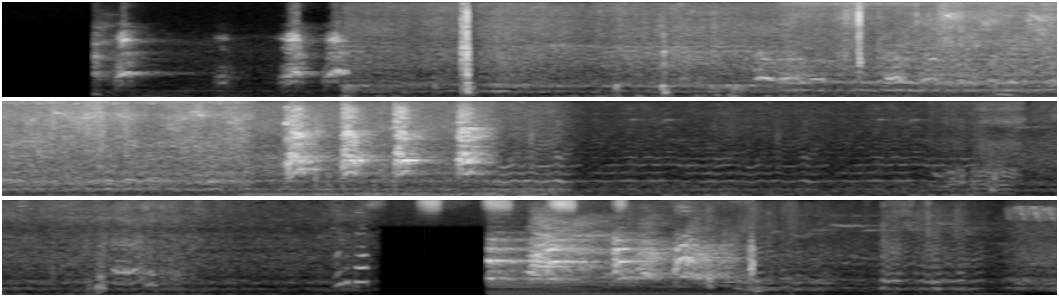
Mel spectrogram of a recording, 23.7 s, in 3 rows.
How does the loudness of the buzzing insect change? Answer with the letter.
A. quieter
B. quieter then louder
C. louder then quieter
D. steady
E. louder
A.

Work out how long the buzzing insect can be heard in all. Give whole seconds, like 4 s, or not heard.
21 s.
